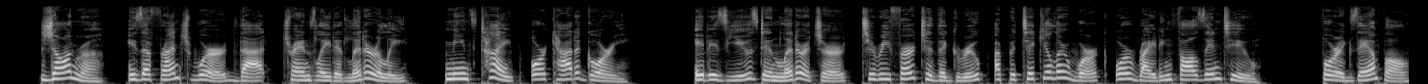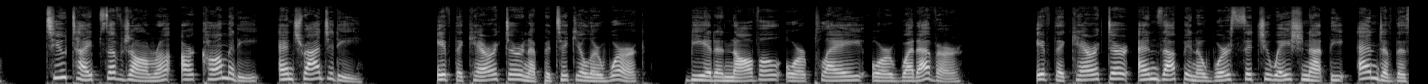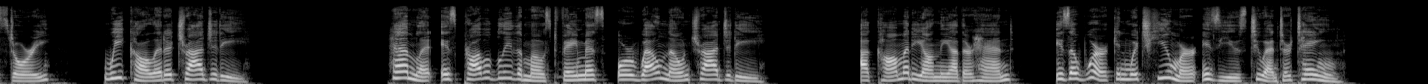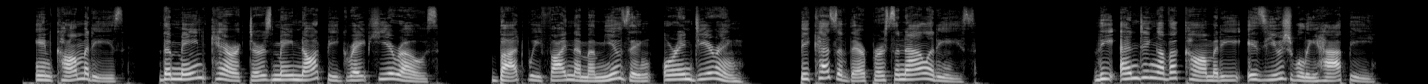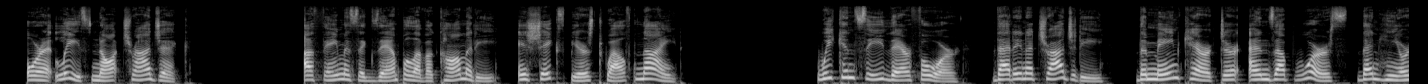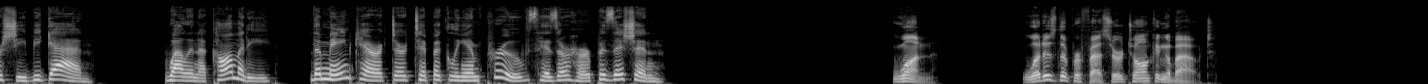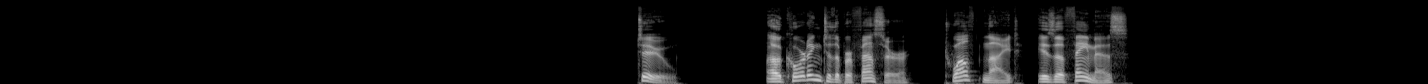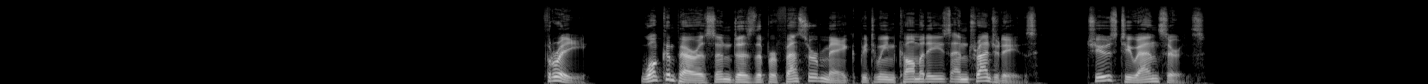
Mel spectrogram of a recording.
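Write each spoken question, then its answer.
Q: What is the professor talking about?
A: Literary genres: comedy and tragedy

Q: According to the professor, Twelfth Night is a famous...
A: comedy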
